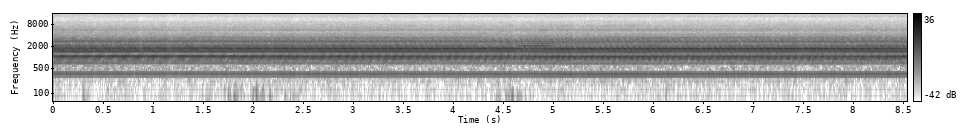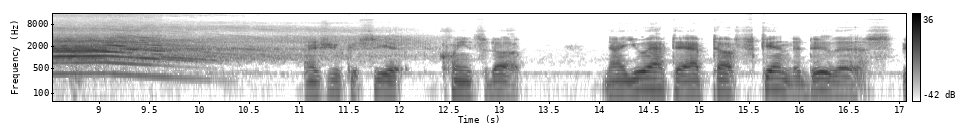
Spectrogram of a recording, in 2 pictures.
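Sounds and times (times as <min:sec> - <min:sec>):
rotary tool wire brush whine: 0:00.0 - 0:12.7.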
